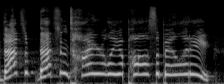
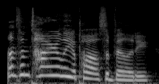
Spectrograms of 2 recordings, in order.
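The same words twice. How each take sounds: First: Entirely stretched long and pitched higher. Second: Quick throwaway. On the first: Repeats phrase, first take drawn out. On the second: To chat, repeating the point briskly. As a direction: rattle off "That's entirely a possibility" fast. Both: Shown as a demonstration.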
